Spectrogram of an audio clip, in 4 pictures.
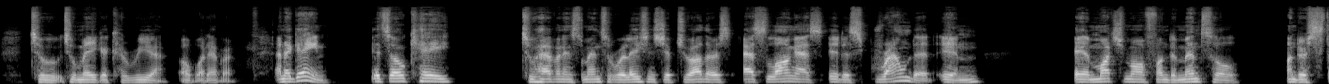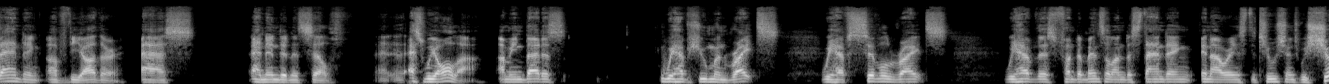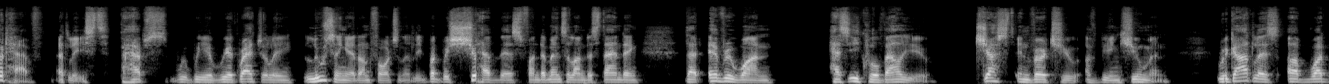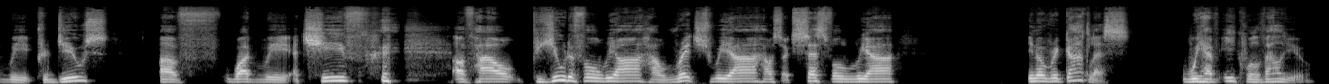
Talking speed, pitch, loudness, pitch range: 140 wpm, 120 Hz, -17 LUFS, 110-130 Hz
